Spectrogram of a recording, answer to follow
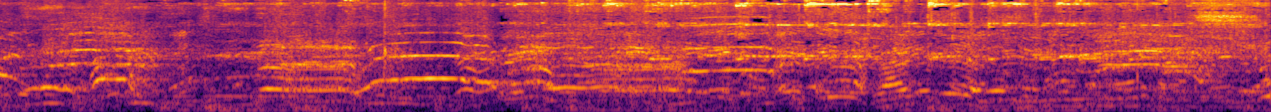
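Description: A crowd of onlookers shouting and cheering, many voices overlapping throughout.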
